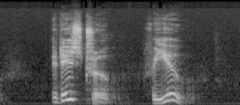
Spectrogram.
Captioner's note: none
